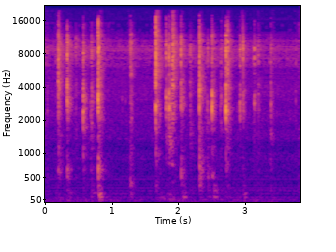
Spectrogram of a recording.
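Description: Computer keyboard typed on in quick, uneven bursts of crisp clicks, close and fairly quiet, with a short pause partway through as a test message is entered.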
